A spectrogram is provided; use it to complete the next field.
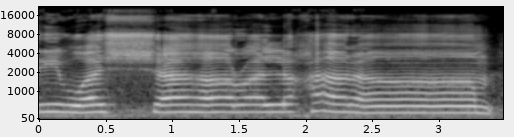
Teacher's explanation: واو کو شین میں ملائیں گے، تشدید ہے نا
